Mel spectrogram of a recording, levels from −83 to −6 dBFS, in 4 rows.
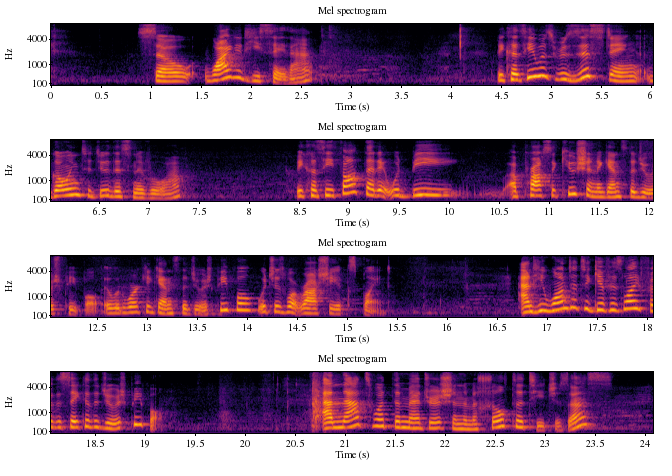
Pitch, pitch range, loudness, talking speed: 240 Hz, 200-300 Hz, -24 LUFS, 160 wpm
